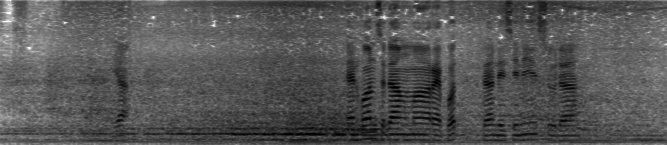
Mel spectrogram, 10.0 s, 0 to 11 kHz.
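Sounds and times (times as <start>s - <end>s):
steady low motor hum: 0.0s - 10.0s.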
